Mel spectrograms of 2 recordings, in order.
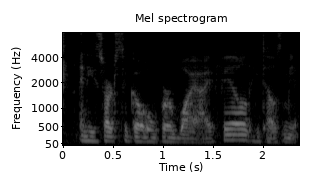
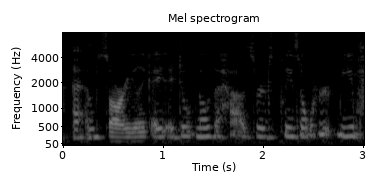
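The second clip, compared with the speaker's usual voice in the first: much higher, imitating a frightened whimper; mock terrified plea; 11 semitones higher than usual. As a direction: play yourself begging the examiner not to hurt you. Retold pleading with the angry examiner.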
